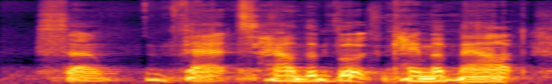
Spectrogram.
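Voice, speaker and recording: Against noticeable background noise, a woman with a medium pitch talks, her pitch varying in an ordinary way. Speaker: children's book author. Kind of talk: interview.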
